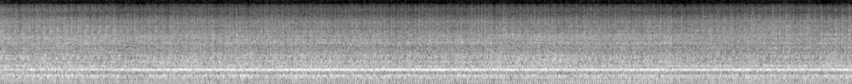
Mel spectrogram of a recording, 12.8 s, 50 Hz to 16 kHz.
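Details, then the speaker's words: Late-1970s Bobcat 632 engine losing power, sudden onset, cylinders previously bored with oversized pistons: loud, rough, hissy run with a steady whine, no clean idle rhythm; heavy blow-by, engine to be pulled. "Yeah, so you can see that's pretty bad, and yeah, it just kind of started all of a sudden, and so I don't know."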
